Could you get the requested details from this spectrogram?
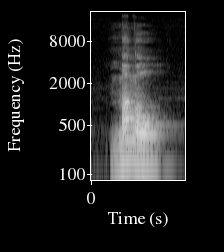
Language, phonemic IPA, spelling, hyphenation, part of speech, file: Dutch, /ˈmɑŋəl/, mangel, mang‧el, noun / verb, Nl-mangel.ogg
- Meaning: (noun) 1. lack, deficiency 2. a mangle; a hand-operated device with rollers, for wringing laundry 3. a mangle; the mangle attached to wringer washing machines, often called the wringer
